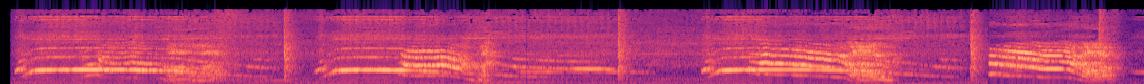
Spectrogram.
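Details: Siberian Husky howling while upset with a toy, at home; four long sustained howls, each steady then breaking into wavering, falling yodel-like notes, separated by short quiet gaps with occasional clicks or thumps.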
